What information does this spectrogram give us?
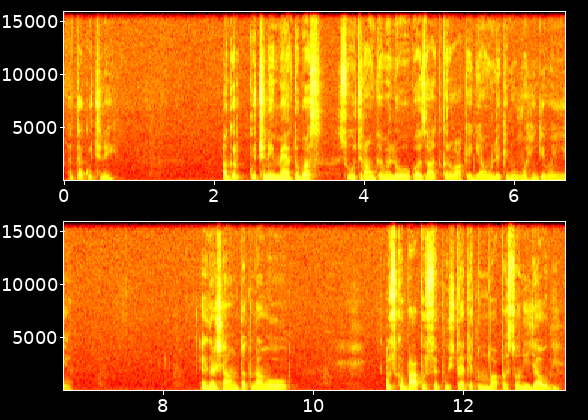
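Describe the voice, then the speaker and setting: A young woman recounts a novel's plot in a relaxed, conversational way, stopping now and then to fix a slipped word. Her voice sits on the low side for a woman and has a soft, mellow tone. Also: pauses often. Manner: chatty, loose retelling with frequent self-corrections. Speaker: novel recap storyteller. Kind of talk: casual spoken retelling of a novel.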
